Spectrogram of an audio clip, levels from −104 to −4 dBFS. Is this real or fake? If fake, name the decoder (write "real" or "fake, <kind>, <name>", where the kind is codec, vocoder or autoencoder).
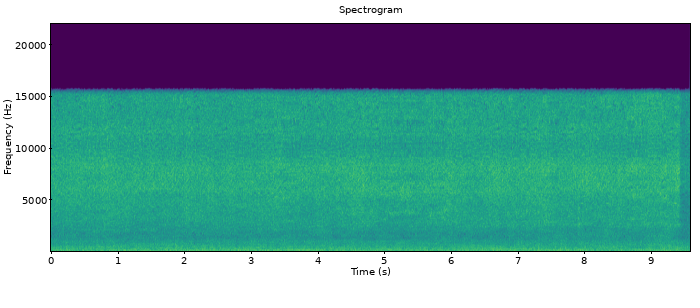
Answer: fake, codec, SNAC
